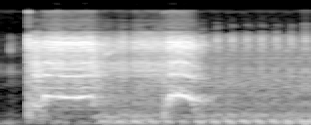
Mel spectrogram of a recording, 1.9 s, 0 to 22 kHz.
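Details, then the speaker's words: Lexmoto Echo 50 GY6 Euro 4 scooter with the engine management light on; a brief high starter squeak from long storage, then the small engine catches and settles into an even putter. "I will warn you it's a little slightly squeaky starter motor from being stood for so long"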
